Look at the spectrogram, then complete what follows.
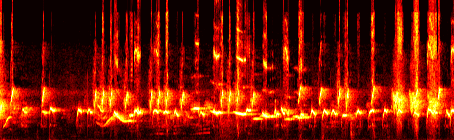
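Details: Straw-headed bulbul singing a fast, bright twittering song of high chirps and short whistled slurs, with a few lower gliding notes and a dense run of sharp notes near the end.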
